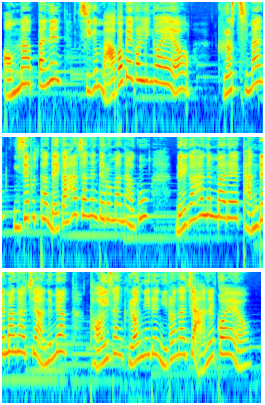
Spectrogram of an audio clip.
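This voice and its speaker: A cheeky young child who has suddenly taken charge, as a woman narrator puts the child on. The voice is pitched high and clear, cool and bossy. Soft music plays faintly behind. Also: lively intonation, moderate pace. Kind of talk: storybook voice acting.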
